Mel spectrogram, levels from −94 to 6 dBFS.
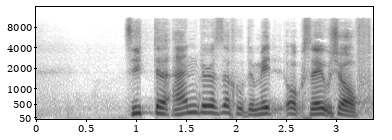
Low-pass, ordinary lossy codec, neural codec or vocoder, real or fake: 10.8 kHz; MP3, 64 kbps; codec, 16 kHz in and 24 kHz out, 0.9 kbps, LongCat-Audio-Codec, four codebook decoder; fake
